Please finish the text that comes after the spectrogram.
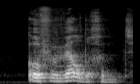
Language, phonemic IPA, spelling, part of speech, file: Dutch, /ˌovərˈwɛldəɣənt/, overweldigend, verb / adjective, Nl-overweldigend.ogg
- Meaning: present participle of overweldigen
